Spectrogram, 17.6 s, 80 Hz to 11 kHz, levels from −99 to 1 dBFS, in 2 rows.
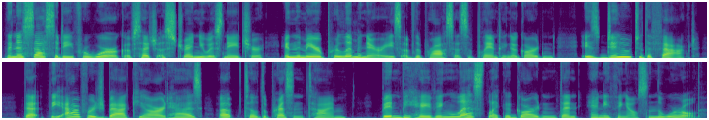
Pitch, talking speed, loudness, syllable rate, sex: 215 Hz, 165 wpm, -22 LUFS, 4.7 syllables/s, female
